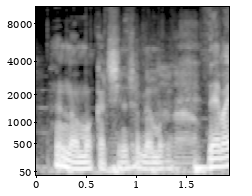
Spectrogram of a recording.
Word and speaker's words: Amokachi: My name is Daniel Amokachi, and I'm like, no Amokachi.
